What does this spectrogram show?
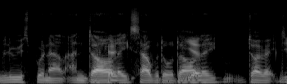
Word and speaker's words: Luis Buñuel: It's like a really old film made by Buñuel, I think you pronounce his name, Luis Buñuel, and Dali, Salvador Dali directed it.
